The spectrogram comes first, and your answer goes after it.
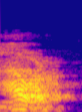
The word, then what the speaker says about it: hour: in the word our H here is silent so the O that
